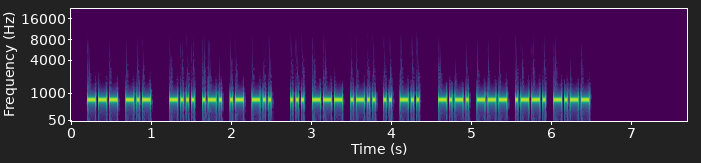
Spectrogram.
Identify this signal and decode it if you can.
Morse code, heard as a keyed tone, about 34 wpm, 700 Hz. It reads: OK BRAD SOLID COPY
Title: K1USN SST QSO Practice 35wpm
